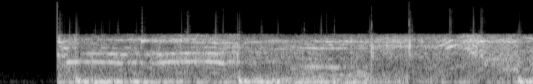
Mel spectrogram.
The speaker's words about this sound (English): Bap, bap. Right? Spike, ball to the head. And someone in the crowd gasps.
